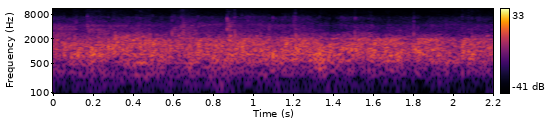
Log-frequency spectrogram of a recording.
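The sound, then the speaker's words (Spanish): Audience applause at a Catholic religious talk on the Holy Rosary, a dense, steady wash of many hands clapping at even loudness throughout, with no voices standing out. “¿Por qué no le damos un aplauso a la Santísima Virgen María?”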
